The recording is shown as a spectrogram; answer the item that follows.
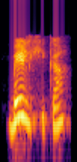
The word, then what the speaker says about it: Bélgica: es la palabra Bélgica Bélgica se acentúa en la antepenúltima sílaba Bélgica por último otro ejemplo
